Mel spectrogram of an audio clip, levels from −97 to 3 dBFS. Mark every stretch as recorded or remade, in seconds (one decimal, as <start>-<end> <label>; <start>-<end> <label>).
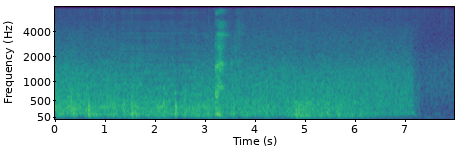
0.0-1.3 recorded; 1.3-3.0 remade; 3.0-8.0 recorded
